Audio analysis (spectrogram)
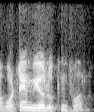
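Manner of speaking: usual speaking voice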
